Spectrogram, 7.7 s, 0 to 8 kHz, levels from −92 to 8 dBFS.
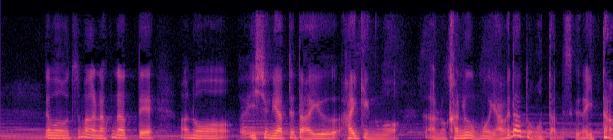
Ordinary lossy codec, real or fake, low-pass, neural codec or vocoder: none; real; 7.2 kHz; none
